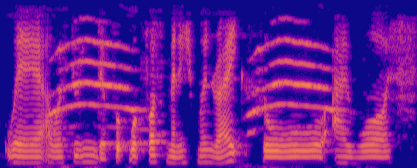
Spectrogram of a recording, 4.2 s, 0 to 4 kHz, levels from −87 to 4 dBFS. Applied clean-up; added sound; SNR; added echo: classical method Wiener filter.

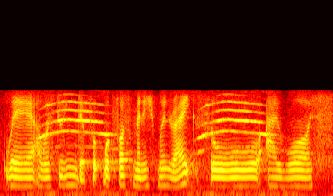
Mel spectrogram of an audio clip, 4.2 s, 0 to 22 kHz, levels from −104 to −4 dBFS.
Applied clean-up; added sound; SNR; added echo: none; Meow; 3 dB; none.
